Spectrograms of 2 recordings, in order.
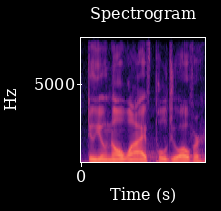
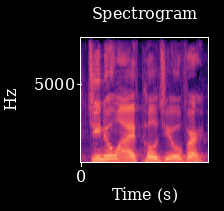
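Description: First: Put-on low, awful American trooper accent; bad American accent. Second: Said in the usual way. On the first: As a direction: attempt a clumsy American accent. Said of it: "That's an awful American accent". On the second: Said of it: "I will not do that again".

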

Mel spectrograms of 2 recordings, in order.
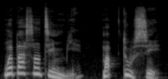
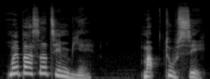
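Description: Both takes have the same delivery.

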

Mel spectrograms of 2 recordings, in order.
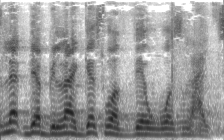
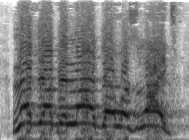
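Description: First: Said in the usual way. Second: Loud, high shouted proclamation; full-force, high preacher's cry; shouted decree. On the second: Real, not acted. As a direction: thunder it out as a creation command. Preacher shouts creation command.

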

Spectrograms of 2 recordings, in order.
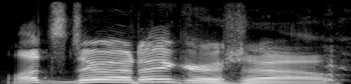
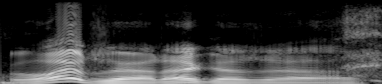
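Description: First: Teeth clenched. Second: Jaw pushed forward; underbite. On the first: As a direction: talk through clenched teeth. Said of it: "with your teeth closed". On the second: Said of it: "if you push your jaw forward". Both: Shown as a demonstration.

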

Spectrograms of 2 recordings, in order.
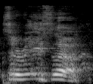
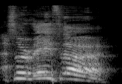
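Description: First: Mock Spanish accent. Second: High, slow, drawn-out Spanish "Cerveza"; mock Spanish accent. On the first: Mock Spanish words, laughing. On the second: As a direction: stretch "Cerveza" out in a hammed-up accent. Repeated louder, slower.

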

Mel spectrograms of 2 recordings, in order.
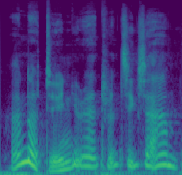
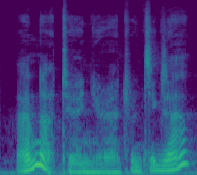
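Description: First: NOT said much higher, a firm insistent fall; insistent repeat. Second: Said in the usual way. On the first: Retold or imitated. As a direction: spell out "not" high and final, like a boy who won't budge.

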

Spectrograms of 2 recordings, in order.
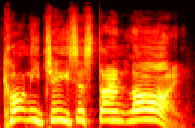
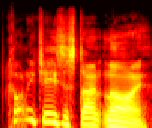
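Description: First: "lie" held up high in a mock sermon voice; mock preaching. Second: Said in the usual way. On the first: Shown as a demonstration. Host quoting his lyric hero, high mock-solemn. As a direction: squeak it up like a solemn prophecy.

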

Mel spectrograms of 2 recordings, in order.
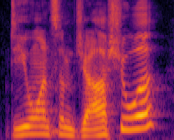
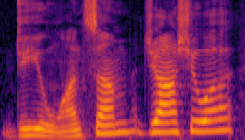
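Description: First: "some Joshua" run together with no pause. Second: "Do you want some," then "Joshua?" rising; pause before Joshua. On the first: Retold or imitated. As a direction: say "Do you want some Joshua?" in one flat run. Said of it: "she says". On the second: Shown as a demonstration. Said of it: "instead of saying".

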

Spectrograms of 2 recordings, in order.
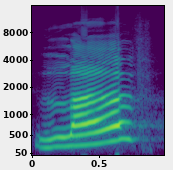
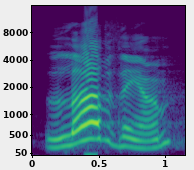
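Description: First: LOVE rung out loud and rising; Love swelling up like a plea; emphatic love. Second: Love punched loud with a rise; stress on Love. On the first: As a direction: ring out the word Love. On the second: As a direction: hit Love hard, then them. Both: Acted. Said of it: "Let me go over it again".

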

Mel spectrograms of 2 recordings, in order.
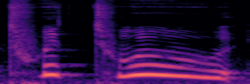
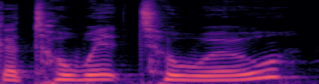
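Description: First: Very high, sung owl call twit twoo; tawny owl call. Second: Said in the usual way. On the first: Shown as a demonstration. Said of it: "So they do, like". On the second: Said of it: "They do, like, a call".

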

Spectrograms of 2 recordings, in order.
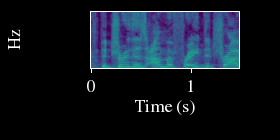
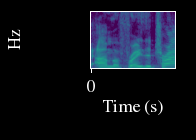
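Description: First: "The truth is, I'm afraid to try" biraz yüksek ve kararlı; "try" kelimesine vurgu yaparak itiraf et; honest admission. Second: Said in the usual way. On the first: Shown as a demonstration. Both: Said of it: "but I'm not gonna say".

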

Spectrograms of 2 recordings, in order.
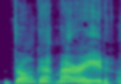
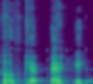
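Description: First: Louder and slow, a hammed-up warning; mock warning. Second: Laughing as she repeats the joke warning. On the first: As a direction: lean on it like grave advice to the viewers. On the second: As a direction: break into a laugh on the line. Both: Real, not acted. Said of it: "I'm gonna give you advice".

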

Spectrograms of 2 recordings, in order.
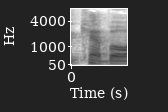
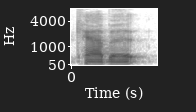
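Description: First: "Cabot" with a silent t; French pronunciation. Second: "Cabot" with the final t sounded; English pronunciation. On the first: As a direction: say Cabot as ka-BOH. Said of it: "I went to French immersion". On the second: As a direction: say Cabot as KAB-ut. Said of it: "most people pronounce it Cabot". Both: Shown as a demonstration.

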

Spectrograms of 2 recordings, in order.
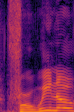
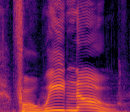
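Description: First: Said in the usual way. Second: For we know drawn out slowly and pitched high; emphatic prompt. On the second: Shown as a demonstration. Preacher coaxing the congregation to respond, slow and emphatic. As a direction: stretch For we know slowly so the crowd joins in. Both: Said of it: "we what? We what?".

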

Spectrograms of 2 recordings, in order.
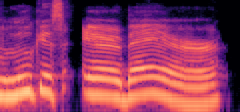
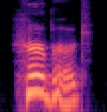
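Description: First: "Herbert" said as "air-BEAR", silent H and T; "Herbert" without its H or final T, rhyming with bear; French-style Herbert. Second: Said in the usual way. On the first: Shown as a demonstration. Jokey name said French-style, then corrected.

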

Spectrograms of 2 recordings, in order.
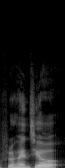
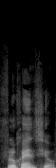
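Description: First: Name called out high; mock roll call. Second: Said in the usual way. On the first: Storyteller calling a made-up name, mock roll call.

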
